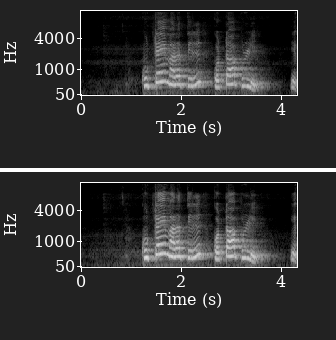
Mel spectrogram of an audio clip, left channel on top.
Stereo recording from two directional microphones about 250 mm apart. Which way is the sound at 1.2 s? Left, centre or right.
Centre.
